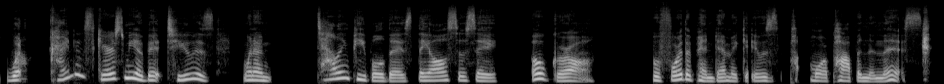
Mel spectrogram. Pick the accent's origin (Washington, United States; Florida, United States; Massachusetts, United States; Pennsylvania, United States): Florida, United States; Jacksonville; moved away; also born or lived in Urbana-Champaign, Illinois; I'm from Jacksonville, Florida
